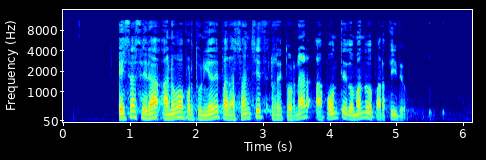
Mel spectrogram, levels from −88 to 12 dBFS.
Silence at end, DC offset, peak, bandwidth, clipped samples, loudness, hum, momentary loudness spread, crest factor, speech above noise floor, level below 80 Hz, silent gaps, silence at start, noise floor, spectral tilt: 1 s; under 0.1%; -8 dBFS; 11.5 kHz; under 0.1%; -26 LUFS; none; 10 LU; 20 dB; 52 dB; -70 dBFS; none; 0.85 s; -78 dBFS; -5.5 dB/octave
